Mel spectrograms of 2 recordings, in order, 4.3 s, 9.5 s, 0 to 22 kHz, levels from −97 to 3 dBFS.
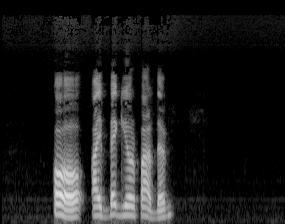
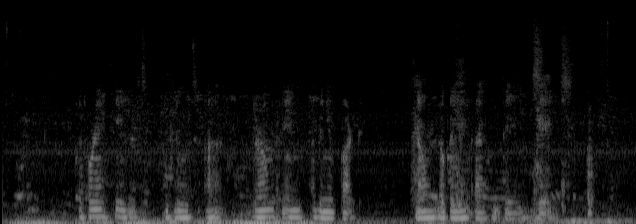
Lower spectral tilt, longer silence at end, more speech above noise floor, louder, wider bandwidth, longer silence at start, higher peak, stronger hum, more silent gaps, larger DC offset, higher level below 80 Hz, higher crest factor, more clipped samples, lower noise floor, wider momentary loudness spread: about the same, -7.5 dB/octave vs -8 dB/octave; first, 1.7 s vs 0 s; first, 55 dB vs 21 dB; first, -19 LUFS vs -50 LUFS; second, 6.2 kHz vs 13.5 kHz; first, 0.8 s vs 0 s; first, -2 dBFS vs -30 dBFS; neither; neither; neither; second, -66 dBFS vs -56 dBFS; about the same, 20 dB vs 18 dB; neither; first, -74 dBFS vs -69 dBFS; second, 11 LU vs 15 LU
